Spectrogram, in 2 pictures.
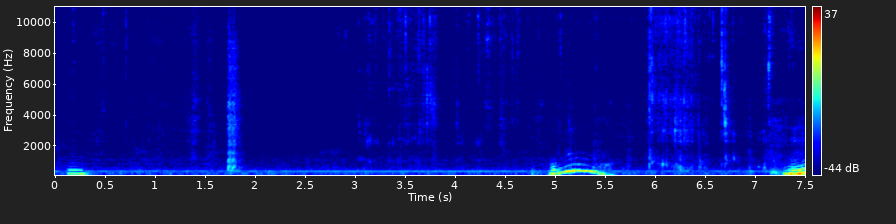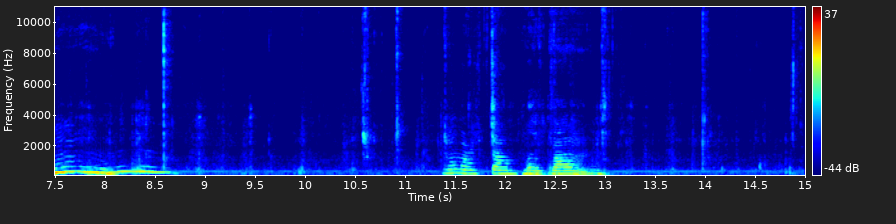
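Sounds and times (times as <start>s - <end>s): person humming while eating: 0.0s - 0.5s, 4.8s - 5.8s, 7.1s - 9.0s
faint steady hum: 0.0s - 15.0s
soft chewing clicks: 5.7s - 15.0s.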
